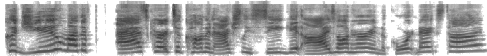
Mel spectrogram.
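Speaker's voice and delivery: high, loud, exasperated comeback; indignant retort. Acted. Host answering back to the interrupting judge, indignant.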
